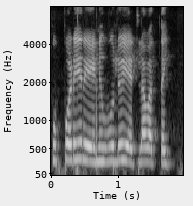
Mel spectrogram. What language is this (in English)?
Telugu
